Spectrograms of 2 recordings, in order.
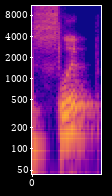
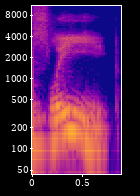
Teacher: So in the first the example, there is longness and shortness of the sound. In the slip, there is like very short contracted form sound. And in the sleep, like there is a slide and the longness of this sound.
